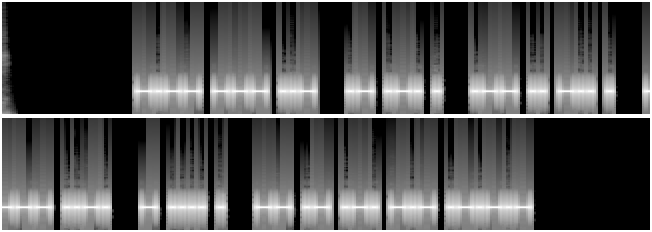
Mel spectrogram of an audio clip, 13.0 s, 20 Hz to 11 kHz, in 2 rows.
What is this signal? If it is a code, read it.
Morse code, heard as a keyed tone, about 25 wpm, 700 Hz. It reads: YOU ARE WIDE OF THE MARK.
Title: Sentences from Top 1000 Words - Review Part 6 - 25wpm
